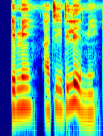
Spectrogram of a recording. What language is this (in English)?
Yoruba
